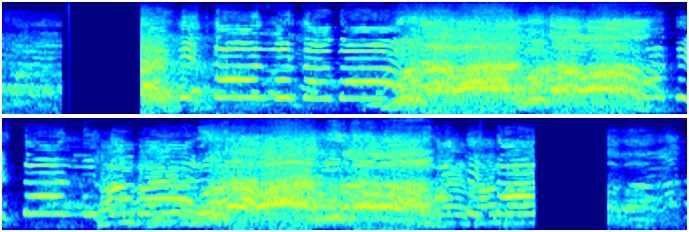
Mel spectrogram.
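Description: A large crowd of men chants slogans loudly outdoors.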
